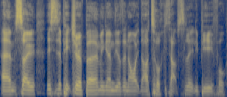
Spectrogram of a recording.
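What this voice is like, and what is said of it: Birmingham English accent. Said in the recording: “As you can tell from my accent, I am from Birmingham”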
